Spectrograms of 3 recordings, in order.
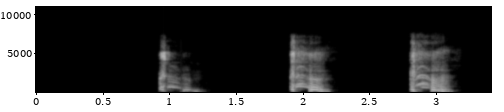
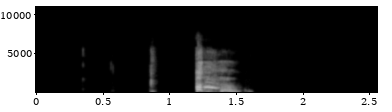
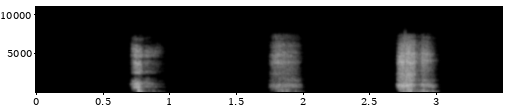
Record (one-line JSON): {"three_cough_length": "3.4 s", "three_cough_amplitude": 32768, "three_cough_signal_mean_std_ratio": 0.34, "cough_length": "2.6 s", "cough_amplitude": 28682, "cough_signal_mean_std_ratio": 0.24, "exhalation_length": "3.5 s", "exhalation_amplitude": 31180, "exhalation_signal_mean_std_ratio": 0.25, "survey_phase": "alpha (2021-03-01 to 2021-08-12)", "age": "18-44", "gender": "Female", "wearing_mask": "No", "symptom_none": true, "smoker_status": "Never smoked", "respiratory_condition_asthma": false, "respiratory_condition_other": false, "recruitment_source": "REACT", "submission_delay": "1 day", "covid_test_result": "Negative", "covid_test_method": "RT-qPCR"}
